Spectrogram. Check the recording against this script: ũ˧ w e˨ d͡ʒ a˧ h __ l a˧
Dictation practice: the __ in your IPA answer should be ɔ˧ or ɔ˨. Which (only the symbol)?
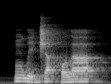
ɔ˨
